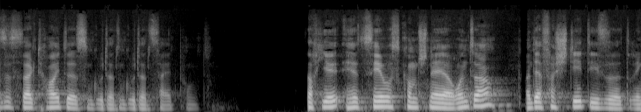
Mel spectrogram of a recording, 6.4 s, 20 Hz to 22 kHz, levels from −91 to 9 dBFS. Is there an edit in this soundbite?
yes; 2 cuts; at 1.2 s, 5.2 s

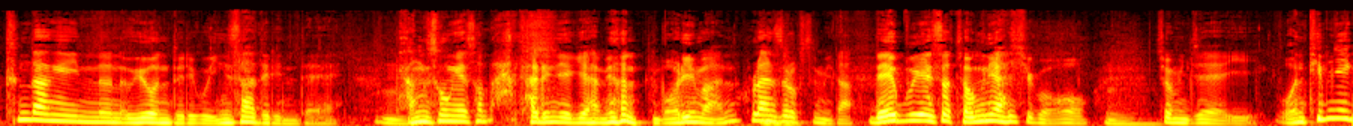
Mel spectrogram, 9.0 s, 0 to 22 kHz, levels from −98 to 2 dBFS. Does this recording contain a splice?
yes; 2 cuts; at 4.4 s, 5.7 s

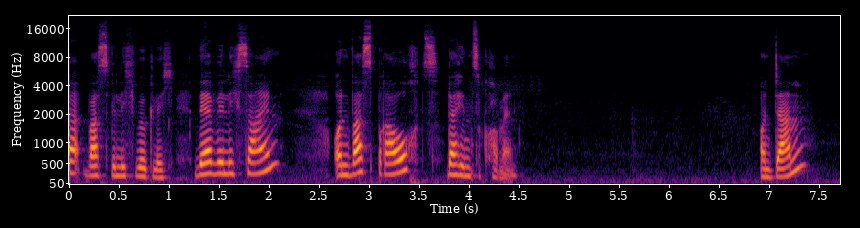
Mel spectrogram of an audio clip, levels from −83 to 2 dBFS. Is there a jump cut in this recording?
yes; 1 cut; at 3.8 s

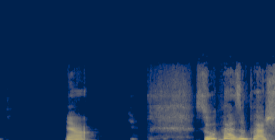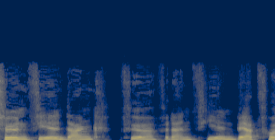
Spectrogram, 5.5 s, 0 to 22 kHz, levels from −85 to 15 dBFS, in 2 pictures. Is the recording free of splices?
yes; 0 cuts

